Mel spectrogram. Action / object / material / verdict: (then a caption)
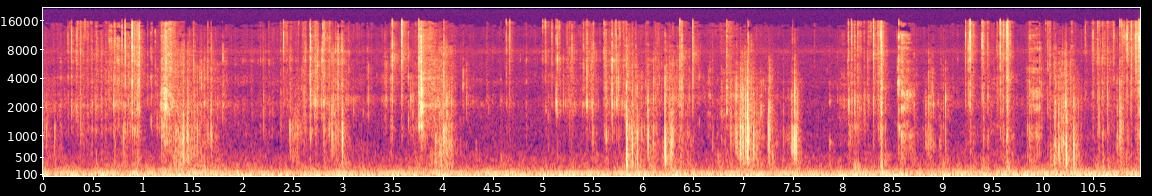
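scrape / bar of soap shaved with a blade / soap / none. A metal utility blade shaves crunchy flakes off a palm-sized, solid white bar of dry, crumbly painted Palmolive soap held in both hands. The clip is a quiet stretch of repeated short, dry scraping crunches and crumbly crackles with bright tearing edges, over a steady low hum.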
